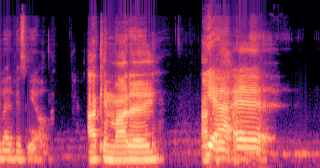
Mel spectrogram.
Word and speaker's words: Akinmade: Akinmade.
